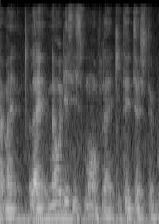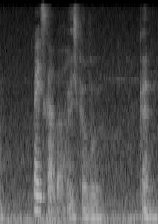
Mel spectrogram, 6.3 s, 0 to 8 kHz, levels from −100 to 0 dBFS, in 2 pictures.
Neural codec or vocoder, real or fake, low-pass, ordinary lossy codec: none; real; 7.2 kHz; none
